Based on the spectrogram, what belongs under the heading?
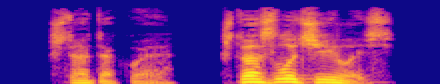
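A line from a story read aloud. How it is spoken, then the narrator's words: Muffled whisper. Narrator (Russian): Ответил Нехил глухим шепотом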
